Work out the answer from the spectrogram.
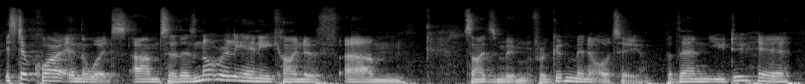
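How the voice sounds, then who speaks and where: A man's voice: medium pitch, big pitch swings, normal speed, hardly any pauses, darkish tone. A man acting as game master, explaining rules and narrating a tabletop game in an informal, conversational way. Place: indoor room with other players. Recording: roomy echo, faint background noise.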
